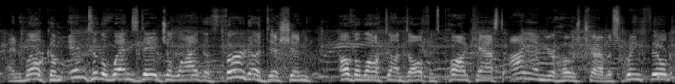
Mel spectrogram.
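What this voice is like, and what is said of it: Excited, energetic delivery. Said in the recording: “I sound excited, it's because I am”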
